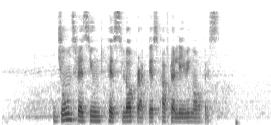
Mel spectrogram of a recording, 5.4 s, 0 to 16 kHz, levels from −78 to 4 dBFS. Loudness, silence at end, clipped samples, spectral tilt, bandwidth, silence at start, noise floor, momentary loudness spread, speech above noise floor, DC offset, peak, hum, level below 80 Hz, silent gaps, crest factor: -23 LUFS; 0.7 s; under 0.1%; -4.5 dB/octave; 12 kHz; 1.05 s; -63 dBFS; 15 LU; 40 dB; under 0.1%; -4 dBFS; none; -62 dBFS; none; 22 dB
